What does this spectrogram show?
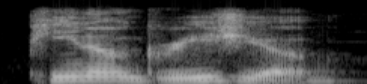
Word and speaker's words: Pinot Grigio: So that's how you pronounce it. Yes. Pinot Grigio.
